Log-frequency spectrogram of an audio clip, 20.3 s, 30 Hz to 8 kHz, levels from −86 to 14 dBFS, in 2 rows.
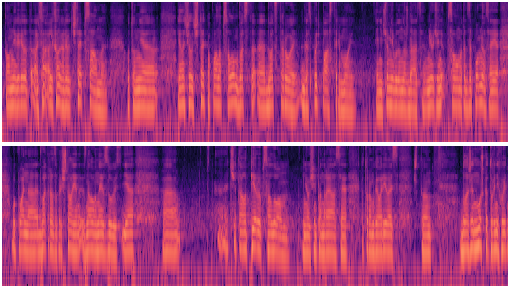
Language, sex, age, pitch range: Russian, male, 20-39, 120-135 Hz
